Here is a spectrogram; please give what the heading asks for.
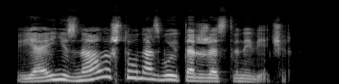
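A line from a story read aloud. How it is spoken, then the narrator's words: Dry, cold. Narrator (Russian): сухо сказала она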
